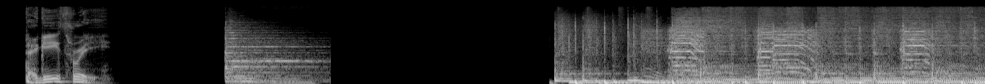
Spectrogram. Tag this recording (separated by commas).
Guitar, Music, Musical instrument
